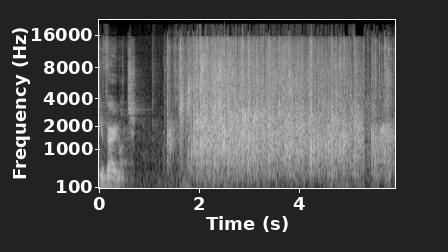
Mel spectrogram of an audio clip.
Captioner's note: audience applauding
